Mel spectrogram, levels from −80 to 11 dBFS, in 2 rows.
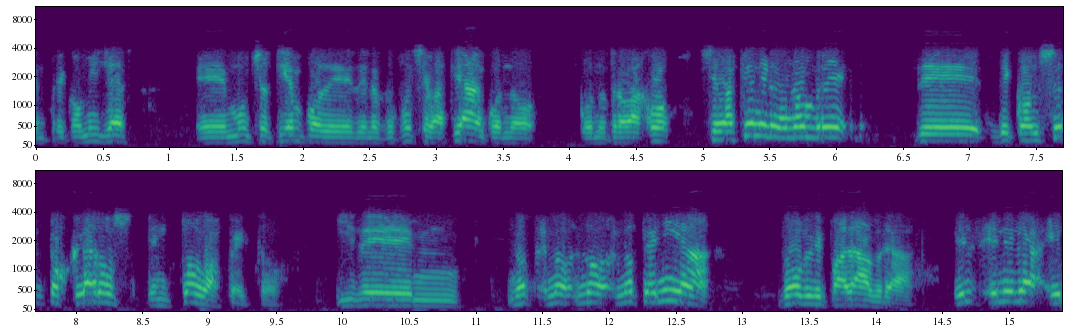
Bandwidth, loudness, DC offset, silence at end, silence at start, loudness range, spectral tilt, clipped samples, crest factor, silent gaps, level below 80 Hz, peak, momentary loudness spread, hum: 4.5 kHz; -20 LUFS; under 0.1%; 0 s; 0 s; 4 LU; -6 dB/octave; under 0.1%; 14 dB; none; -74 dBFS; -6 dBFS; 13 LU; none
